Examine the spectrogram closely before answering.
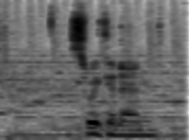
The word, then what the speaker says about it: Suikoden: Suikoden is how RPD is saying it's pronounced.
